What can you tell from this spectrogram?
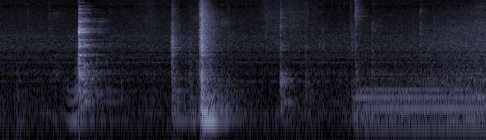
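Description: Logik countertop microwave oven being shut and started: a few sharp knocks and clunks of the door and manual dial, then, about four and a half seconds in, the oven starts running with a steady hum.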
